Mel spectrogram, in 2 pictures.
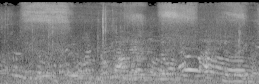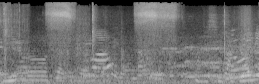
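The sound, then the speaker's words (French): Green spray paint can spraying in repeated short hissing bursts, with people talking over and between the sprays. “cherche la bombe verte. Là, ça fait trop fort, c'est trop fait.”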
